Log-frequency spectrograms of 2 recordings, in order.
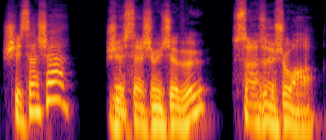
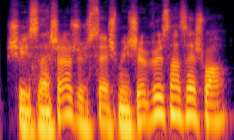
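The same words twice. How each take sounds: First: «sèche mes» and «séchoir» slurred into «sèchm e» and «səchwa»; botched tongue twister. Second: «Chez Sacha, je sèche mes cheveux sans séchoir» said cleanly, every ch and s clear; smooth tongue twister. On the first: Host pretends to fail the twister, tongue-tied. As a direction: trip over the sibilants. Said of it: "c'est fâchant, hein?". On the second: Host brags to listeners, a clean confident take. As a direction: show off how easy it is. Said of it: "Regardez comme c'est facile". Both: Shown as a demonstration.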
